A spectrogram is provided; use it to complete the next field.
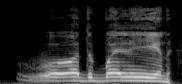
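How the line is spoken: Exasperated groan. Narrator (Russian): простонал я, осознавая весь идиотизм ситуации

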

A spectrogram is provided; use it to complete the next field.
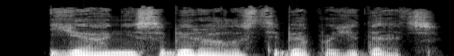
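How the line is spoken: Sad ghost. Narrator (Russian): печально сообщило привидение

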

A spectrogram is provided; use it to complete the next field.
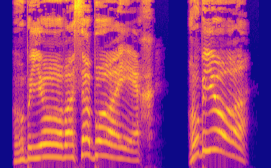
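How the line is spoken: Yelling, spitting rage. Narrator (Russian): Он орал и плевался

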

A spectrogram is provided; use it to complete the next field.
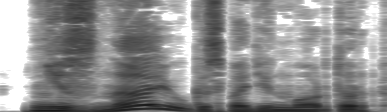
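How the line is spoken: Bewildered. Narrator (Russian): растерянно ответила женщина

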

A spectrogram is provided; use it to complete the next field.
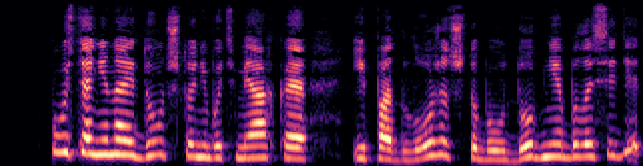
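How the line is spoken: Plain. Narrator (Russian): сказал Маскрин

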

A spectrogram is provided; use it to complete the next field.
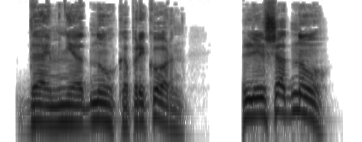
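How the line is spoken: Strained, forced out. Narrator (Russian): выдавил из себя ее отец

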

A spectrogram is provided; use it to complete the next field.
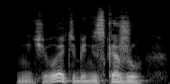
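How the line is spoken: Grumbled. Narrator (Russian): буркнул Санек

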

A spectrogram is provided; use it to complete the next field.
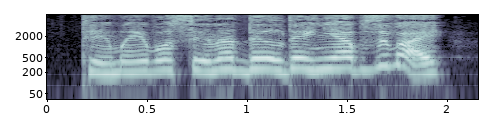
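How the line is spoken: Shrieked. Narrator (Russian): завизжала миссис Дулин

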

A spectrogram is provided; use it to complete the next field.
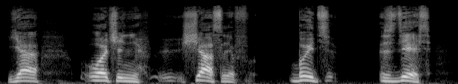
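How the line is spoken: Trembling voice. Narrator (Russian): дрожащим голосом начал Брэд

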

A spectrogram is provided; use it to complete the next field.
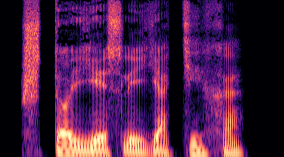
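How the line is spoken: Muffled question. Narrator (Russian): Голос его звучал глухо, когда он спросил

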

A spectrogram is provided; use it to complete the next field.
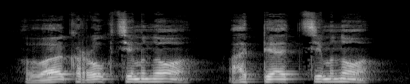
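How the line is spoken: Hoarse rasping. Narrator (Russian): хрипел голос

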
